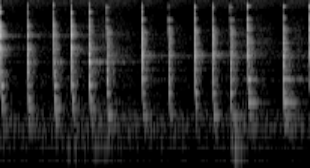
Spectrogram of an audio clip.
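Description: A quick, uneven run of sharp ticks, about three a second, each with a faint brief ring.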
